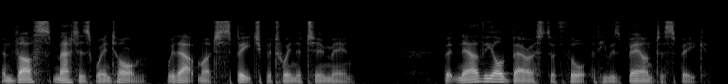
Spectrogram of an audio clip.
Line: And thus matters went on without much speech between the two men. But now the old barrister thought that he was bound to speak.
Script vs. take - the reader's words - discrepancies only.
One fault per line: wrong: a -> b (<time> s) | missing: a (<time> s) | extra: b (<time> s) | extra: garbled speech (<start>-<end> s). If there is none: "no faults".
no faults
